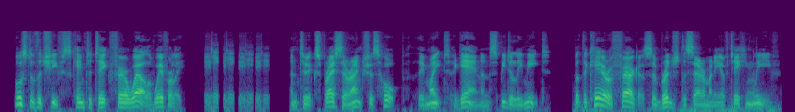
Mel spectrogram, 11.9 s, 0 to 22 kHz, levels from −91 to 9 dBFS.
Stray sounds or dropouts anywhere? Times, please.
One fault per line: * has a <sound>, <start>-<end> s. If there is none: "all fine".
* has a laugh, 3.1-4.1 s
